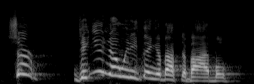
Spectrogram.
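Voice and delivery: high, loud imitated woman's question; woman at the door. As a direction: act out a pointed question from the lady of the house.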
